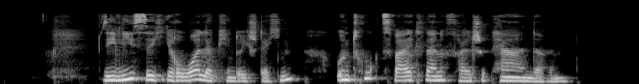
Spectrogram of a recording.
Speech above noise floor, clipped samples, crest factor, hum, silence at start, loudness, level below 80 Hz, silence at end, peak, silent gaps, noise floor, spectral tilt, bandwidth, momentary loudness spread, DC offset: 62 dB; under 0.1%; 14 dB; none; 0.55 s; -16 LUFS; -54 dBFS; 0.7 s; -2 dBFS; none; -77 dBFS; -5 dB/octave; 11.5 kHz; 9 LU; under 0.1%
